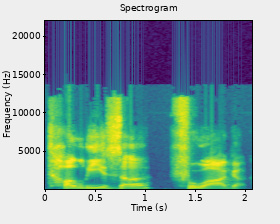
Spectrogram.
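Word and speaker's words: Taliese Fuaga: His name is Taliza Fuaga.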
